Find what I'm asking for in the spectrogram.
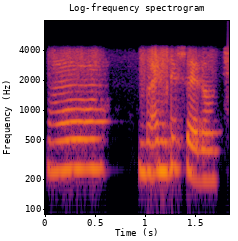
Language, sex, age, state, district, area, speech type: Odia, female, 18-30, Odisha, Koraput, urban, conversation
